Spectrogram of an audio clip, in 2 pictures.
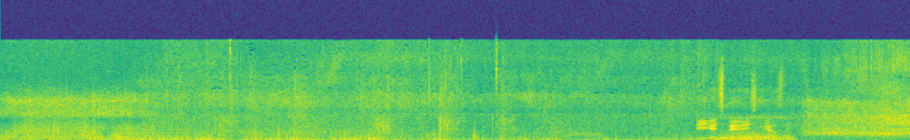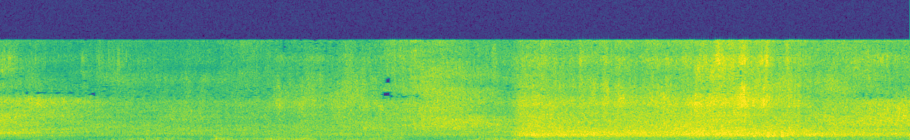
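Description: Wind buffeting the microphone of a GoPro action camera carried on a moving mountain bike, mixed with road and traffic noise. The sound drops suddenly about eight seconds in, and a steadier hiss takes over for the last few seconds.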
